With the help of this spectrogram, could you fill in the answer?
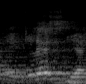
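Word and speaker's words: ἐκκλησία: La palabra iglesia es una palabra griega que se pronuncia eclesia y significa salir fuera.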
